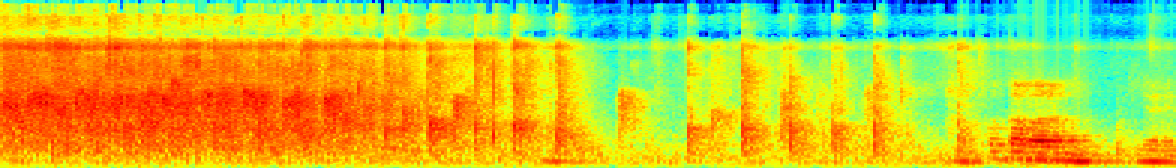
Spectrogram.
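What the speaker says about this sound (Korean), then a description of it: "박수로 축하해 주시기 바랍니다." A church congregation at a Sunday service claps loudly in celebration of a presentation, the dense applause thinning into scattered separate claps before a voice speaks near the end.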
